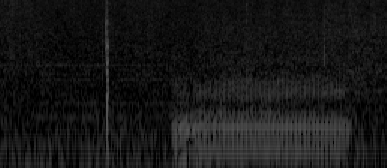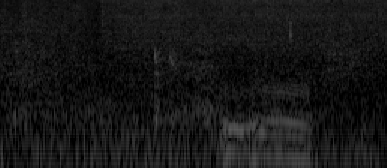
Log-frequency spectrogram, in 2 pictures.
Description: Carver the Cat snores and keeps his friend Chief, the Rottweiler from a sound sleep. We think he has sleep apnea.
